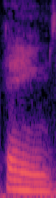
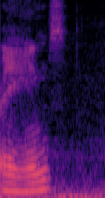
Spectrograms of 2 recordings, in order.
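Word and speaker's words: Eames: designed by charles and i think it's pronounced ames it's e-a-m-e-s and you can leave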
